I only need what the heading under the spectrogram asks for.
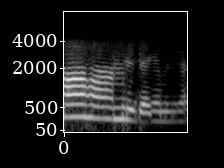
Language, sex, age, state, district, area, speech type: Hindi, female, 18-30, Uttar Pradesh, Prayagraj, rural, conversation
